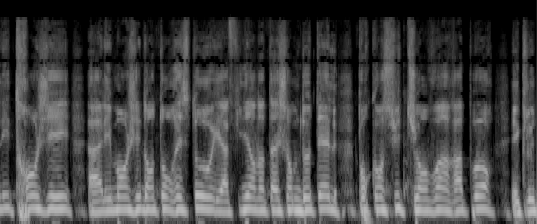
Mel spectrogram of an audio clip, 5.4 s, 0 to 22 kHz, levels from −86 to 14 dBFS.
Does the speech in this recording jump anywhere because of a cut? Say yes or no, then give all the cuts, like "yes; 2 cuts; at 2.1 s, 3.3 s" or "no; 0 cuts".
no; 0 cuts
